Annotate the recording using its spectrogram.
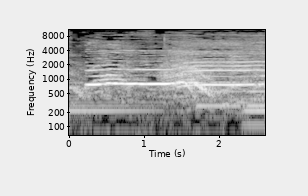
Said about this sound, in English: First of all, give yourselves a round of applause for coming to see us.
